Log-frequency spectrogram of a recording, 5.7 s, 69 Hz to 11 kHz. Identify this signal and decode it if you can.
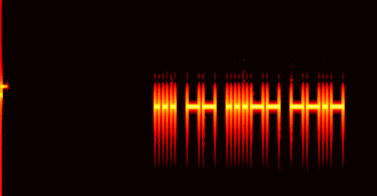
Morse code, heard as a keyed tone, about 20 wpm, 700 Hz. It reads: SM3Q
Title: DXCC-100 Call Signs - 4 Characters - 20wpm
